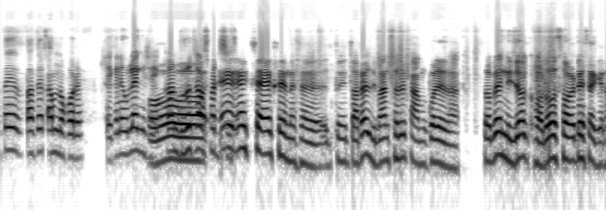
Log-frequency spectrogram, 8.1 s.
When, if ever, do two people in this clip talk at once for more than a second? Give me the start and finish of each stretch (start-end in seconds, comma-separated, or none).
2.0-4.4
